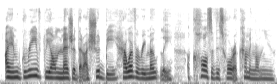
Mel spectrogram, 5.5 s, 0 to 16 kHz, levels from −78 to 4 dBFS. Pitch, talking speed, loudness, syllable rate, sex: 185 Hz, 205 wpm, -20 LUFS, 6.0 syllables/s, female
